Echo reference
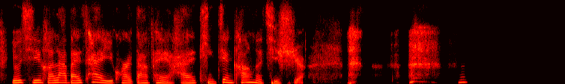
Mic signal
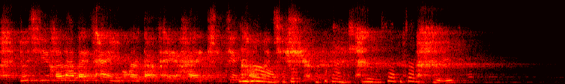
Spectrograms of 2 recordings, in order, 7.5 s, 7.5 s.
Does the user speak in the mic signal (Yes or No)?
Yes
